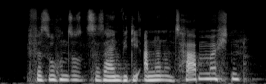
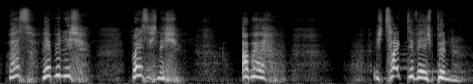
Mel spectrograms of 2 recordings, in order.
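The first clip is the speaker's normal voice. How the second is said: higher, bewildered then combative; mock confused defiance; 6 semitones higher than usual. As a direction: act the lost woman lashing out. Voicing a confused, defensive woman.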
